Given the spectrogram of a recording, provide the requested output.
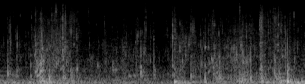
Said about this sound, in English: We're going to use one of the firefighters' boats. We're rowing across the lake? To the western wall of the cistern, yes.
